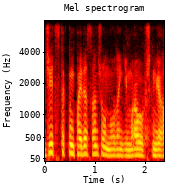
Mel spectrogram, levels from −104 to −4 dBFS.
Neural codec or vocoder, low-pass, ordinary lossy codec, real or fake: none; 7.2 kHz; Opus, 16 kbps; real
